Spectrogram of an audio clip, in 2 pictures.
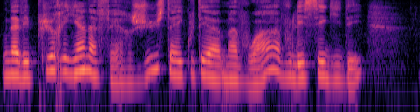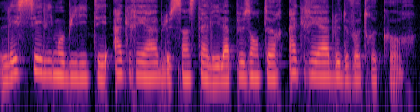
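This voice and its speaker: A woman yoga instructor leading a guided relaxation meditation, giving gentle, soothing instructions. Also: fairly low pitch, a little slow, breathy edge.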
